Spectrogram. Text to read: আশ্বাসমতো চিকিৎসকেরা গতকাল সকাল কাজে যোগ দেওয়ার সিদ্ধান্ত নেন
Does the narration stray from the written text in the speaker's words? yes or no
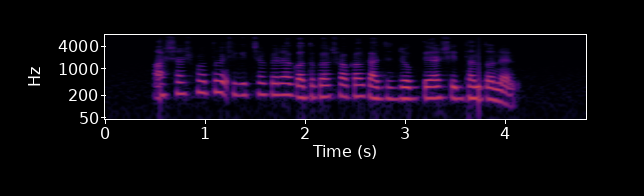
no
